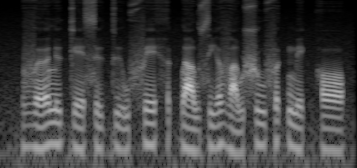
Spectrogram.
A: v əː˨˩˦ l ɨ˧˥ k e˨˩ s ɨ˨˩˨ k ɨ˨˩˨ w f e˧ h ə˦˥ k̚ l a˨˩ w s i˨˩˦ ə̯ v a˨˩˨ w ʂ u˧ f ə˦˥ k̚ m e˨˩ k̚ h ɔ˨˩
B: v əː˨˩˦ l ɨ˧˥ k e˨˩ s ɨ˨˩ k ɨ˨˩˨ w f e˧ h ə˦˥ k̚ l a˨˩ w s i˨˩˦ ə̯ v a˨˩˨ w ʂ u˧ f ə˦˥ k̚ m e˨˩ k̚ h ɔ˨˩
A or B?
A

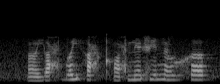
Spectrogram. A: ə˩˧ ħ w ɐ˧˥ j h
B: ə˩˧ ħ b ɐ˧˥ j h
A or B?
B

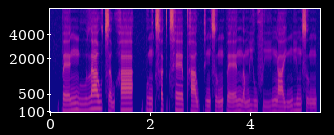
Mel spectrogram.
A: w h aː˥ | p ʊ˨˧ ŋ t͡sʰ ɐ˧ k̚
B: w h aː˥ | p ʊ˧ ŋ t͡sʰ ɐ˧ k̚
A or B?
B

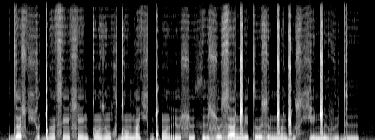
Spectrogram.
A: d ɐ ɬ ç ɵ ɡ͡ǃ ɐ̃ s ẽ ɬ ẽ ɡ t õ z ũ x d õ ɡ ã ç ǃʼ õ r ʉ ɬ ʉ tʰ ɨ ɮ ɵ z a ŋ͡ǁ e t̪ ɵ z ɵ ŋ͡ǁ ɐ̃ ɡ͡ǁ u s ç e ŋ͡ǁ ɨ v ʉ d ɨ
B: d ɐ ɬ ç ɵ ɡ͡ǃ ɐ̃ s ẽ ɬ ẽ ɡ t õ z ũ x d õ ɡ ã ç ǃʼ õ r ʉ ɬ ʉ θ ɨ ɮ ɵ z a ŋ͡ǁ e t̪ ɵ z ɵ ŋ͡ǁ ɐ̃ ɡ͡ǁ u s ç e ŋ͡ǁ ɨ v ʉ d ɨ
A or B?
B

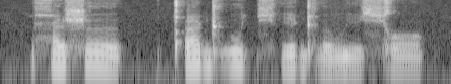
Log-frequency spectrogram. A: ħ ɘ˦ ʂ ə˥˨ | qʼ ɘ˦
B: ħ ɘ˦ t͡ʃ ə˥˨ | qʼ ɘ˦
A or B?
A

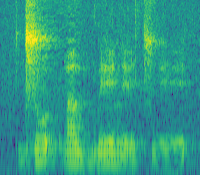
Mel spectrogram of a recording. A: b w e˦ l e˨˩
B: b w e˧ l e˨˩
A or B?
A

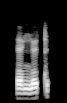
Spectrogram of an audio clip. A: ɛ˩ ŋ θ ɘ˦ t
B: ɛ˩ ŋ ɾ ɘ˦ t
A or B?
B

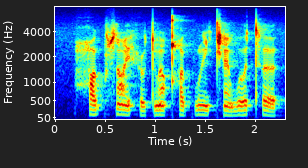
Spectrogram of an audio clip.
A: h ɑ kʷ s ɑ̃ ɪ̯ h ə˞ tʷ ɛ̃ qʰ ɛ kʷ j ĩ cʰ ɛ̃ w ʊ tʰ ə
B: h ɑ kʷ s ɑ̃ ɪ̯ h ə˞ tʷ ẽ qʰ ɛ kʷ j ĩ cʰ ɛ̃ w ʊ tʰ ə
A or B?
A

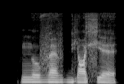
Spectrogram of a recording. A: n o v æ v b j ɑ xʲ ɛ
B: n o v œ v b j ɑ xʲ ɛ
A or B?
A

